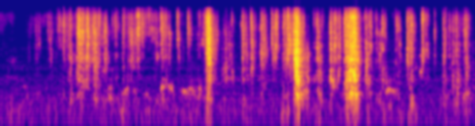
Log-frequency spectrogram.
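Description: Foil wrapper of an Upper Deck hockey card pack being torn open by hand: a run of crinkling and sharp ripping crackles, loudest around four to five seconds in.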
